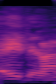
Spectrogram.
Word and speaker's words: Hebert: that people can't pronounce so it's h-e-b-e-r-t which is right hey bear is i knew that right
